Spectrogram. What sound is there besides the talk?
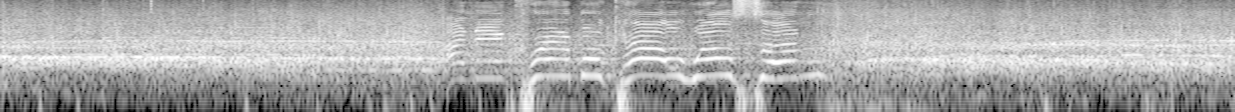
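audience applause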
